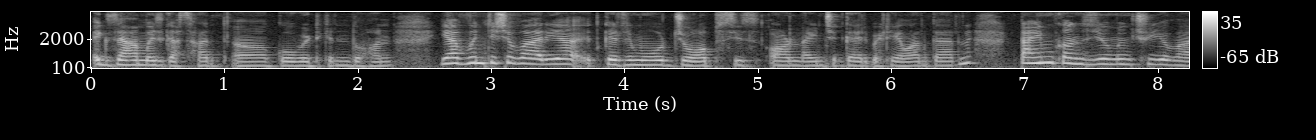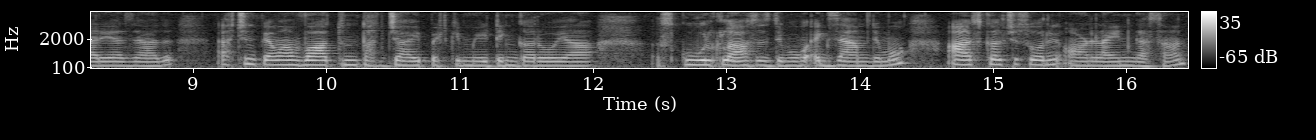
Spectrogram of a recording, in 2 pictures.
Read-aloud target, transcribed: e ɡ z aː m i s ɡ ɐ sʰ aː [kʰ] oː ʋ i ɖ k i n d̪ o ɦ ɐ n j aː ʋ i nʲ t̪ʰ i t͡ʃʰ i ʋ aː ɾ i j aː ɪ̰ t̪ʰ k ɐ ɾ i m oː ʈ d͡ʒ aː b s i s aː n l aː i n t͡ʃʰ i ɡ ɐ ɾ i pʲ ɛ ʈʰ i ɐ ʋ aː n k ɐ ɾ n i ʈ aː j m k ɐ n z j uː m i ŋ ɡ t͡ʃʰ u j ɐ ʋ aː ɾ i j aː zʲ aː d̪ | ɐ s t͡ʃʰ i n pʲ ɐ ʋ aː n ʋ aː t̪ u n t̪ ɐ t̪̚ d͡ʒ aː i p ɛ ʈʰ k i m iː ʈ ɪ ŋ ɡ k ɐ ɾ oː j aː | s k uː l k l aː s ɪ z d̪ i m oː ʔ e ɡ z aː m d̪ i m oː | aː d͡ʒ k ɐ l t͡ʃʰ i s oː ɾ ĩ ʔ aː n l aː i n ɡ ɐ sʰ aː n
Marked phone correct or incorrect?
incorrect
